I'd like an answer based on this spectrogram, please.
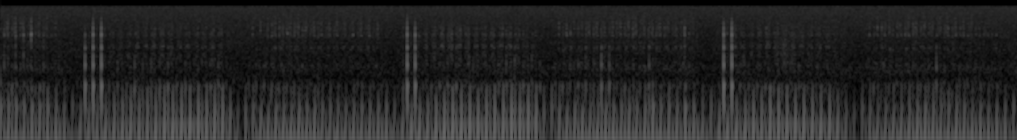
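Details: Close-miked purring of Manis the house cat for ASMR: a constant low vibrating drone with short pauses between breaths and three distinct clicking sounds.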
